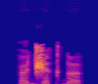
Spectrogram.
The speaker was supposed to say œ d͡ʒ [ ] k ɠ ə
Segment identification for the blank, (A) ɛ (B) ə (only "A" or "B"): A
